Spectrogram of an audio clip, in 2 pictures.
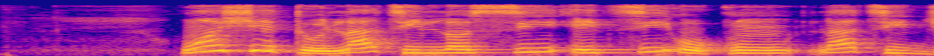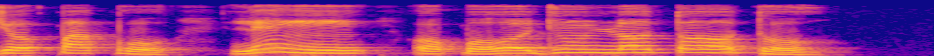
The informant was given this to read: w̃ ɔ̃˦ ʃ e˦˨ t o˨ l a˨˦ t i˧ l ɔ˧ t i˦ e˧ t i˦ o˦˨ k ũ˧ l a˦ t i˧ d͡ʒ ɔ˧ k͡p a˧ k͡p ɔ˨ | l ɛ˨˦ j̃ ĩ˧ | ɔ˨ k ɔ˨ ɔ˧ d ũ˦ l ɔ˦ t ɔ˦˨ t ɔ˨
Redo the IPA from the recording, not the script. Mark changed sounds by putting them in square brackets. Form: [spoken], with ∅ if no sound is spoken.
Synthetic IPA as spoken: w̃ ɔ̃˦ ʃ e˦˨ t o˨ l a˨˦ t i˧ l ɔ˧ [s] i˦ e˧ t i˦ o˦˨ k ũ˧ l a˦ t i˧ d͡ʒ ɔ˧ k͡p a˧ k͡p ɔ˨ | l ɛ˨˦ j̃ ĩ˧ | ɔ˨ [k͡p] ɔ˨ ɔ˧ d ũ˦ l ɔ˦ t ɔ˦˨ t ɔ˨

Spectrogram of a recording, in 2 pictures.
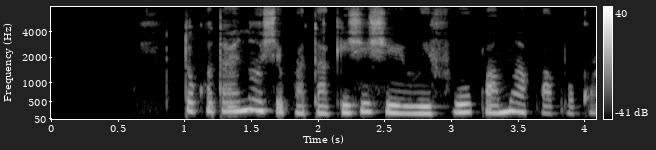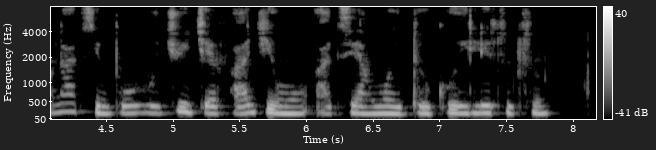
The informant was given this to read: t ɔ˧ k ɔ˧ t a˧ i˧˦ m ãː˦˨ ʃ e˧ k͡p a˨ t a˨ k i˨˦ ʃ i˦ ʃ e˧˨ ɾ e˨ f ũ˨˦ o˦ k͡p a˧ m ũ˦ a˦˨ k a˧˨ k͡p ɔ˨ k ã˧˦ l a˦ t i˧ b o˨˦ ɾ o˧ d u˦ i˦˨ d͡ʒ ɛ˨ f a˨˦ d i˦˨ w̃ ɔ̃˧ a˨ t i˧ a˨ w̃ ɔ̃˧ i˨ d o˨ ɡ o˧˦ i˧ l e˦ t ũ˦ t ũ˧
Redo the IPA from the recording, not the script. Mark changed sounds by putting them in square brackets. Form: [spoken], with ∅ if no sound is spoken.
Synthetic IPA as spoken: t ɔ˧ k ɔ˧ t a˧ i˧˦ [n] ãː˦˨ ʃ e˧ k͡p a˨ t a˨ k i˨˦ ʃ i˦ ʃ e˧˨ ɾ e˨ f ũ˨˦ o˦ k͡p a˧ m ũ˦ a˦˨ [k͡p] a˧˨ k͡p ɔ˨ k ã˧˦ l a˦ t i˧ b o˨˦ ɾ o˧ [d͡ʒ] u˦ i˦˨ d͡ʒ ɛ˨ f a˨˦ [d͡ʒ] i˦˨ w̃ ɔ̃˧ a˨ t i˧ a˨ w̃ ɔ̃˧ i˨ d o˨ ɡ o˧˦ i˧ l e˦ t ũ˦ t ũ˧

